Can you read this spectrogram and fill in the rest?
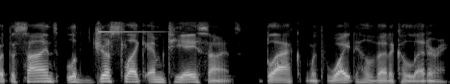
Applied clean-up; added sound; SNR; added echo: classical method spectral subtraction.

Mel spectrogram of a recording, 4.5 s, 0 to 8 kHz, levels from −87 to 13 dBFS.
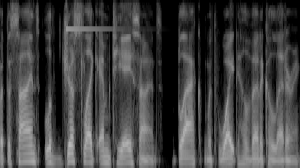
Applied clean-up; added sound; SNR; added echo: none; Bicycle bell; 13 dB; none.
